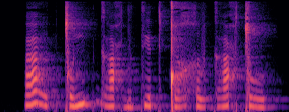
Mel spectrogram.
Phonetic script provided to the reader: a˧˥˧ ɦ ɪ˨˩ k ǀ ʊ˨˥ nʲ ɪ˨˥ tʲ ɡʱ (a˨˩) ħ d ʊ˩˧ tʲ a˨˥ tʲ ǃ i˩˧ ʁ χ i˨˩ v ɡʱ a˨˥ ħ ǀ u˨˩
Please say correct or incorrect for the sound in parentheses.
correct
